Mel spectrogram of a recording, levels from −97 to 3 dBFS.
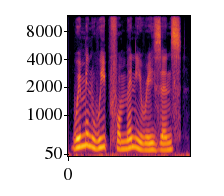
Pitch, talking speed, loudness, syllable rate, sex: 195 Hz, 165 wpm, -18 LUFS, 5.0 syllables/s, female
